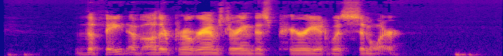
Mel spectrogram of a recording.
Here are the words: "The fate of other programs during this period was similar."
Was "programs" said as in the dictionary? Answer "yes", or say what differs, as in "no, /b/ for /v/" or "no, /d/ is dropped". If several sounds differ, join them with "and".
yes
